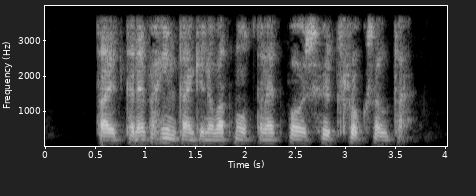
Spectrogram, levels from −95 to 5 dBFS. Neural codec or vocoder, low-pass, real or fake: none; 3.6 kHz; real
